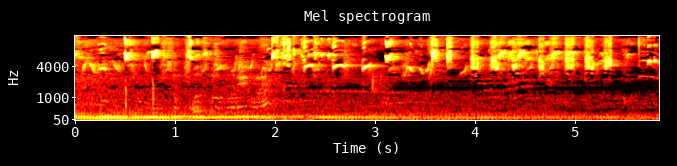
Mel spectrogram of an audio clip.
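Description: A sunbird sings a rapid, high, scratchy twittering of quick chirps, several each second, over a steady low hum and faint voices.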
